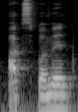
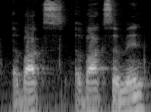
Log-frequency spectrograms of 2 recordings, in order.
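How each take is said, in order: First: Oxpamin opening straight on OX, with a P; alternative pronunciation. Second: Avoxamin said with a V after the first A; tentative pronunciation. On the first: Gamer offers another way to pronounce it, Oxpamin as OX-puh-min. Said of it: "I think it's Oxpamin". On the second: Gamer unsure how you pronounce it, trying out Avoxamin. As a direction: sound out Avoxamin, starting "a-VOX". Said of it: "I don't know if that's how you pronounce it". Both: Shown as a demonstration.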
